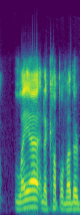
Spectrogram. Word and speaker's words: Leia: yeah he's like leia and a couple of other people are constantly calling han solo hand yeah exactly it's they also don't say leia they say leah in this video that's true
